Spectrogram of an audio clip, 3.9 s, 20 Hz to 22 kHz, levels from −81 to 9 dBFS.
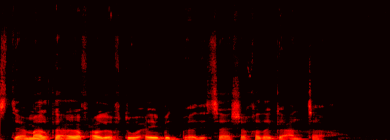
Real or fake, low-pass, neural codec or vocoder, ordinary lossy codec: real; none; none; none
